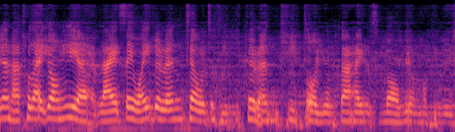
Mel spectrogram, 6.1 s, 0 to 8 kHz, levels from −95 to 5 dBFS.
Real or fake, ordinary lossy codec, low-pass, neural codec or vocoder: fake; none; 7.2 kHz; codec, 24 kHz, 1 kbps, SNAC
